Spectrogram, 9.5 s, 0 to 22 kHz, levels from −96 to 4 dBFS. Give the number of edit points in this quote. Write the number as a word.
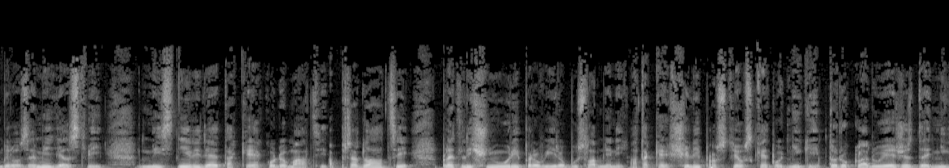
five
